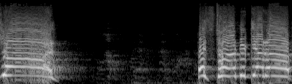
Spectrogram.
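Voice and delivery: high, loud yell. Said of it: "and I would go".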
